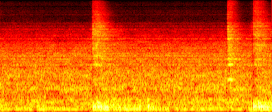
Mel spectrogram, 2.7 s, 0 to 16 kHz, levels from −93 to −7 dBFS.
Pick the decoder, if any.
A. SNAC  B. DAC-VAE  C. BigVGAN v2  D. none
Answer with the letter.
B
